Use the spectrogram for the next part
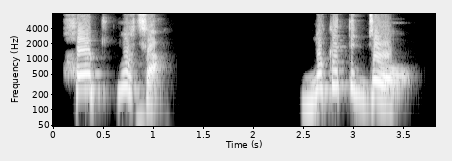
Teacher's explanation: While comparing short and long sounds in this exercise, please pay attention to phrase stresses. There are 2 stresses in each, with the first one being minor and the second the major.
